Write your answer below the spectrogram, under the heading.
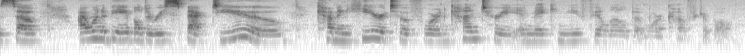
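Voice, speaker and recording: A woman speaks at a moderate pace and medium pitch, her loudness swinging widely. Noticeable background noise sits behind her. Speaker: academic advisor. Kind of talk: interview.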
